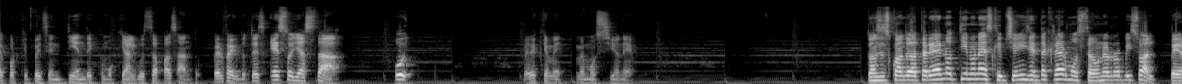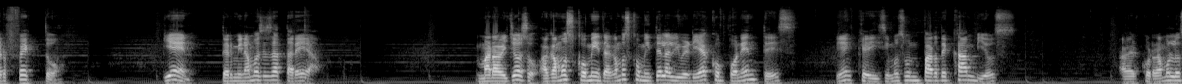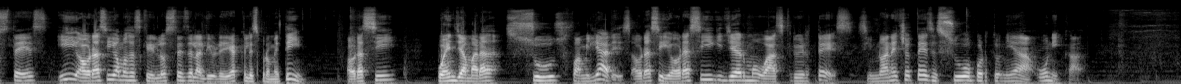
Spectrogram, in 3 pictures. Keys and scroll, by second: 0.2 Return, 17.6 ctrl+c, 19.0 Return, 21.4 BackSpace, 23.1-25.2 typing, 26.5 space, 27.0 Return, 33.1 super+b.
